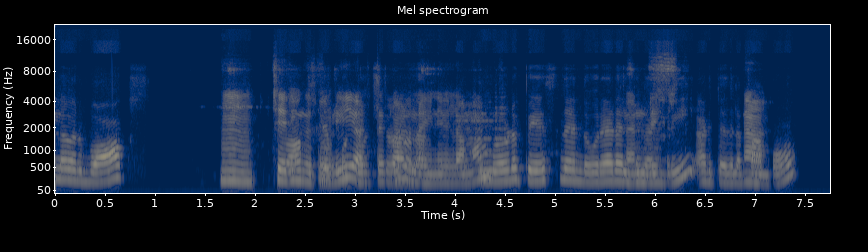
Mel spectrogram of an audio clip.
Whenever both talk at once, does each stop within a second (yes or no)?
no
